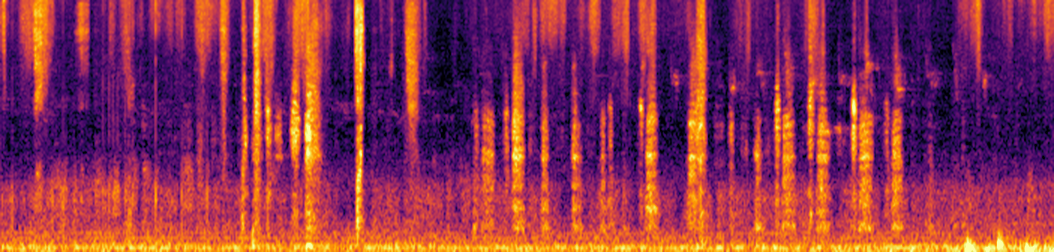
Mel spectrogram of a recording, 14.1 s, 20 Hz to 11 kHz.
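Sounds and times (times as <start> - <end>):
dog panting: 1.2 - 4.9, 5.5 - 12.9.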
